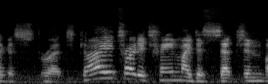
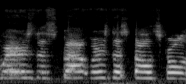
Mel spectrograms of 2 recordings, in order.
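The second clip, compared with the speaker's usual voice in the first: shrieking, shrill scream pitched very high; 10 semitones higher, 4 dB louder than usual. Acting out a character searching a market for a spell scroll: screaming. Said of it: "screaming out".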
